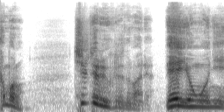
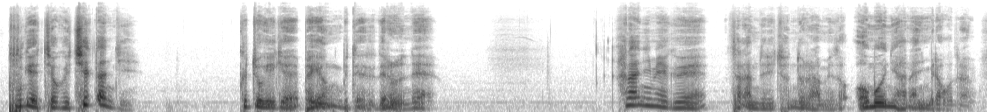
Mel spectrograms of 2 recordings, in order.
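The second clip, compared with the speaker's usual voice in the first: ordinary talk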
